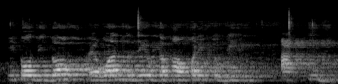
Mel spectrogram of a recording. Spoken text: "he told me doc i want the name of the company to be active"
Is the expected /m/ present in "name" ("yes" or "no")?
no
